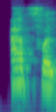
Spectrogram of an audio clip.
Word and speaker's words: Apfel: Now apple is apfel in German, and it is pronounced like apfel.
